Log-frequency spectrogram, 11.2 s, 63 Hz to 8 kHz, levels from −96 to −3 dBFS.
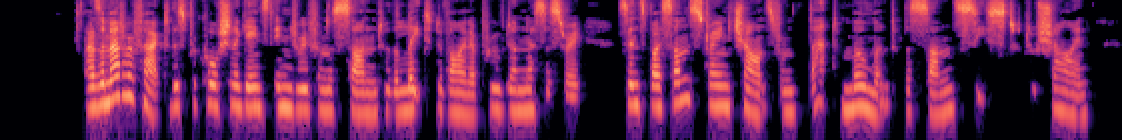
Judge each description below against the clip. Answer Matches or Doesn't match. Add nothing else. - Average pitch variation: Matches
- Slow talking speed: Doesn't match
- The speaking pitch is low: Doesn't match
